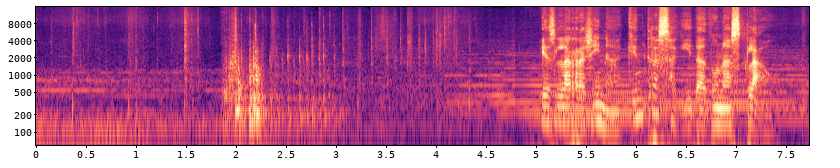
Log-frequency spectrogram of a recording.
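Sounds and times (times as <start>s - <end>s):
house door scraping as it swings: 1.8s - 3.7s
house door being opened by a man at night: 1.8s - 4.0s
speech: 5.1s - 7.4s.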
